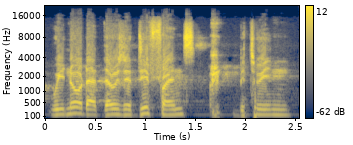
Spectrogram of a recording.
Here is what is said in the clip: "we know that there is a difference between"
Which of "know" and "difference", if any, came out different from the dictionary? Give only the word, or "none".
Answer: none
